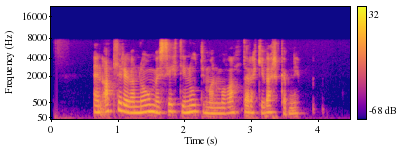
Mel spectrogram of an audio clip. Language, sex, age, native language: Icelandic, female, 40-49, Icelandic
